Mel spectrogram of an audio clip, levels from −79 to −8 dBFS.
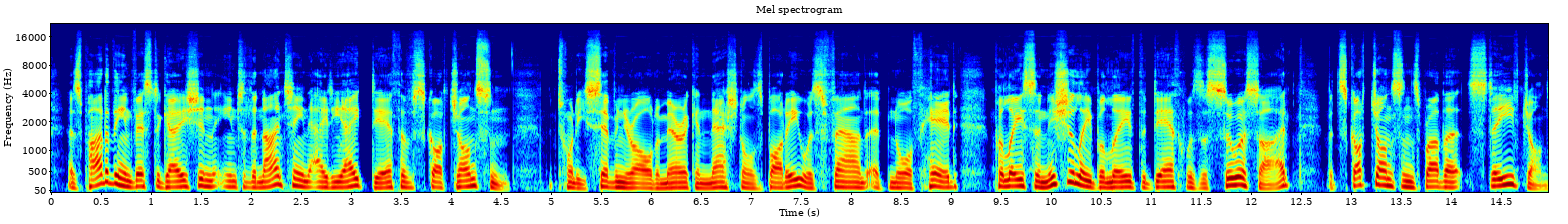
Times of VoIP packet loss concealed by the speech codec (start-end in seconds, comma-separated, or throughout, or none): none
